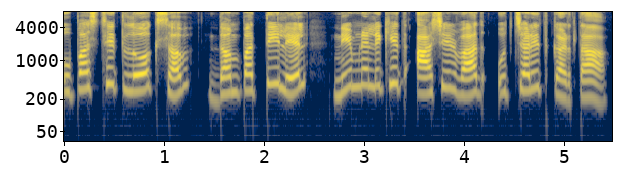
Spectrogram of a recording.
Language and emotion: Maithili, neutral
